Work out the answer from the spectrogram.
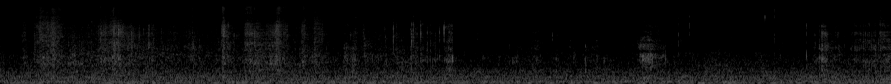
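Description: Faint chewing of a fast-food burger with the mouth closed, mixed with scattered soft crinkles of its paper wrapper as the burger is handled.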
